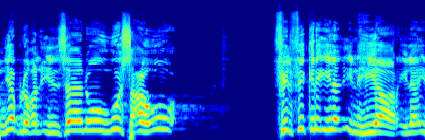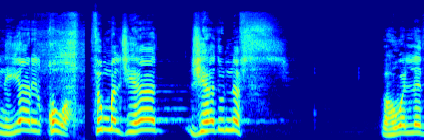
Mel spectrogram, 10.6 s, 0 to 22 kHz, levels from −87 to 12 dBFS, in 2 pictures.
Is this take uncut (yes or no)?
no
